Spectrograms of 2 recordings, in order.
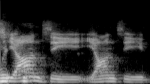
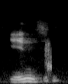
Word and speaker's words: Yanzi: It's Yanzi, but to pronounce it in Mandarin or Chinese, it's Yinzi.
